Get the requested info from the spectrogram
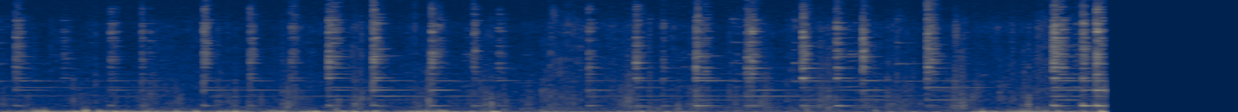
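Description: Metal bells, cowbells by their ring, clanking irregularly many times a second over a low rumble. The clanking is louder at first, softer in the middle, swells again near the end and cuts off abruptly.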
